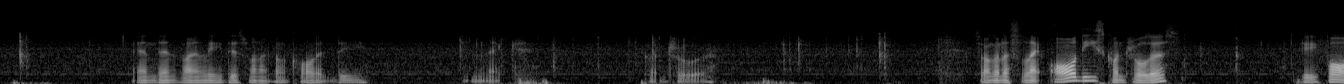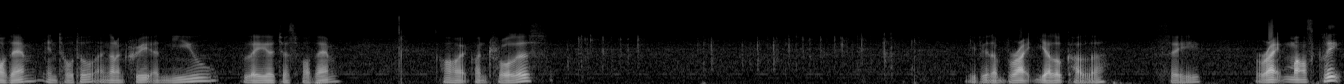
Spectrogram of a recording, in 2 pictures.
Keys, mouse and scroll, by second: 0.3 Return, 1.3 scroll down 1, 2.1 click, 4.6-9.3 typing, 10.5 click, 12.3 ctrl+click, 13.2-14.0 scroll down 1, 14.2 alt+middle click, 15.5-17.6 drag, 19.2-22.7 typing, 23.8 click, 26.4-26.8 right drag.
